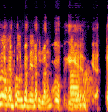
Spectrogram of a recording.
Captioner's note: laughing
